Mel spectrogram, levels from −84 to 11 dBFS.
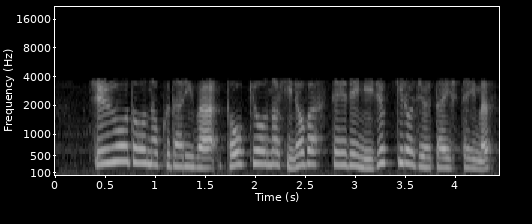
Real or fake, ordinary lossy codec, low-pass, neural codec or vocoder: fake; none; 3.6 kHz; vocoder, 44.1 kHz, 80 mel bands, Vocos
